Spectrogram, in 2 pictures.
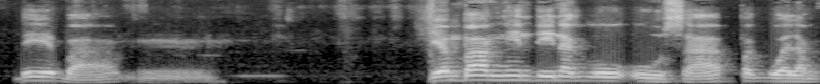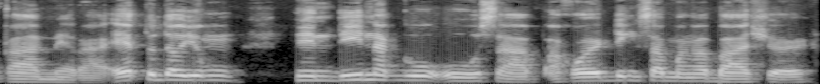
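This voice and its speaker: A man's voice: fairly high pitch, warm tone, dry recording, highs cut off. A man hosting a fan channel, chatting about showbiz in a gossipy, teasing way and laughing often. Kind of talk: casual showbiz commentary.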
